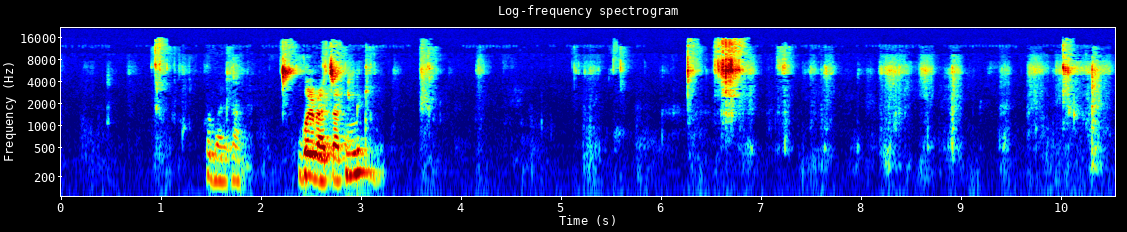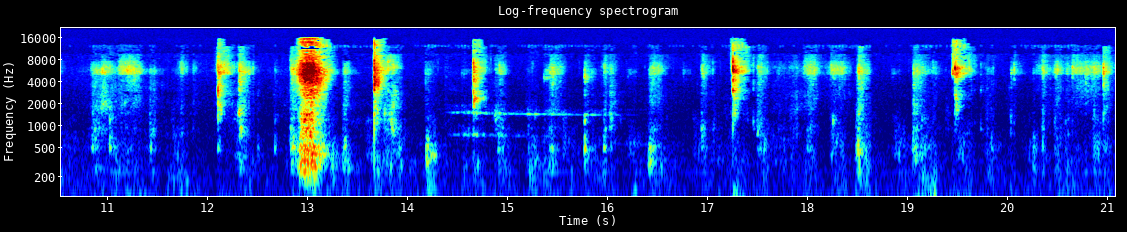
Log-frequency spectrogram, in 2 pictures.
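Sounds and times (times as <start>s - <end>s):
person chewing with wet smacks: 0.2s - 1.4s, 3.3s - 21.0s.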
